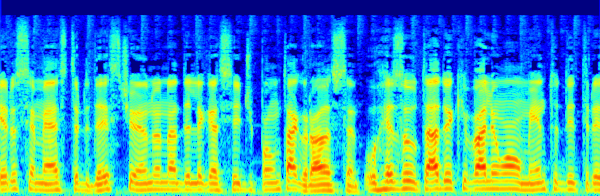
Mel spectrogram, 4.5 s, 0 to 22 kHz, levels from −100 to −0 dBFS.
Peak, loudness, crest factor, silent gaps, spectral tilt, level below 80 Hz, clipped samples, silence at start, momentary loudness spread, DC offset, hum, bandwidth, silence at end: -4 dBFS; -23 LUFS; 20 dB; none; -5.5 dB/octave; -56 dBFS; under 0.1%; 0 s; 7 LU; under 0.1%; none; 16 kHz; 0 s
